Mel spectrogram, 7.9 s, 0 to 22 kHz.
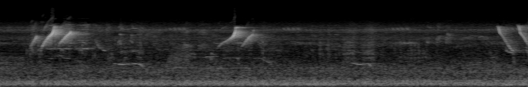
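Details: A grey parrot on 23 December 2020 gives a few shrill, high, sweeping whistles in quick bursts, spaced several seconds apart, over a soft steady background hiss.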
